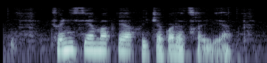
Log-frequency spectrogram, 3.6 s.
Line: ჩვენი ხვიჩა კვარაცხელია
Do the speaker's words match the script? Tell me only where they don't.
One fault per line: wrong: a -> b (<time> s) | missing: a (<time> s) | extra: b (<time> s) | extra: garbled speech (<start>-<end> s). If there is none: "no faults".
extra: სიამაყეა (1.0 s)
